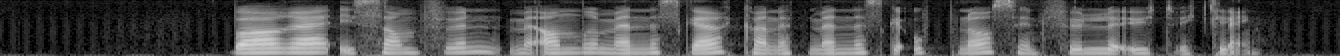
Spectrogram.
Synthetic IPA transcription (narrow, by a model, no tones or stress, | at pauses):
bɑːʁəʔiːsɑmfʉnmḛːʔɑnd̪ʁəmɛnəskəʁkʰɑnɛt̪mɛnəskəʔʊpnoːsiːnfʉləʔʉːt̪ʰʋɪklɪ̰ŋ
